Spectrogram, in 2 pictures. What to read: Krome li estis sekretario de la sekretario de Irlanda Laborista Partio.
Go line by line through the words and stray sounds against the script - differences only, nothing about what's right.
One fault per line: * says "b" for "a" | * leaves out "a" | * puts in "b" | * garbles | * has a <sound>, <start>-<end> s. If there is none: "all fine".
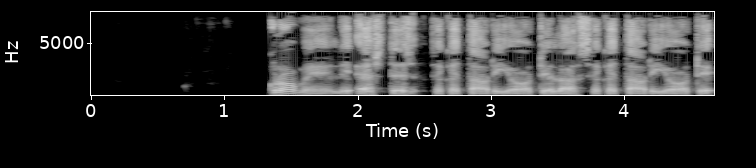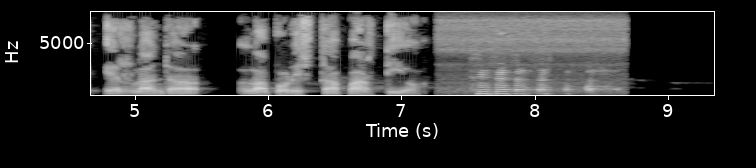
* has a laugh, 7.5-8.7 s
